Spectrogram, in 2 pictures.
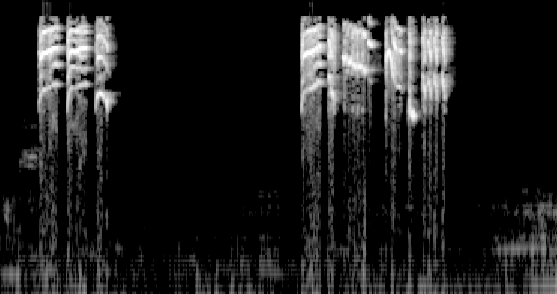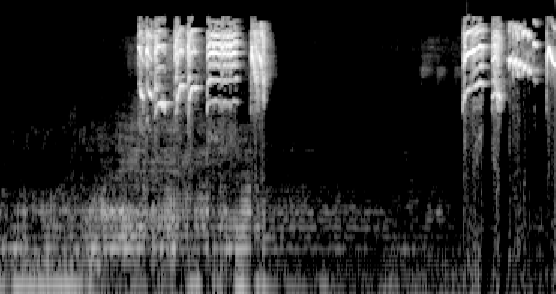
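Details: Orange-headed thrush calling as a lure to stir other birds to sing: clusters of rapid, harsh, scratchy notes separated by pauses of several seconds, with a faint low rumble between bursts.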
